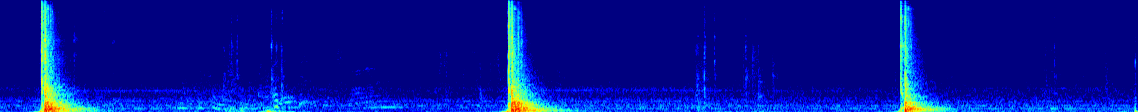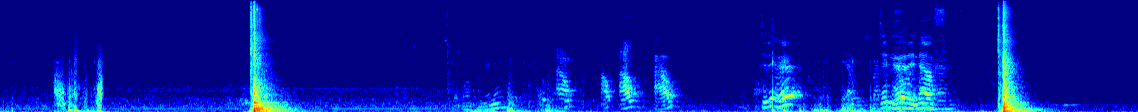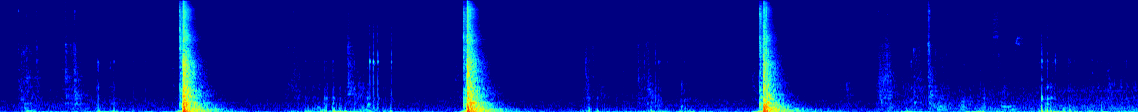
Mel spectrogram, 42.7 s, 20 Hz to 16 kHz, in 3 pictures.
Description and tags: Door Slams and Opens2
A selection of door opens and slams. Standard office panel door. Room noise removed with RX7
Stereo, recorded on a Zoom
close, slamming, opening, closing, door, open, slam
